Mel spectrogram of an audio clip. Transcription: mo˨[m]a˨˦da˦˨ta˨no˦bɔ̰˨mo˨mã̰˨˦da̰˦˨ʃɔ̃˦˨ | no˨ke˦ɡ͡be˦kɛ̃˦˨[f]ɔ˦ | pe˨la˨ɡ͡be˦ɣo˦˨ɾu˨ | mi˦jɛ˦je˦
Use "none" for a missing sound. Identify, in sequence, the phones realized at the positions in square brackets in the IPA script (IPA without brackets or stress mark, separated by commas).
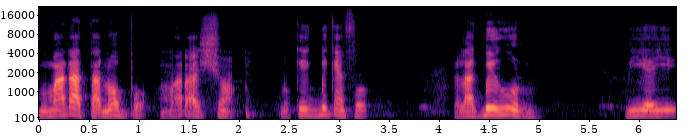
m, f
